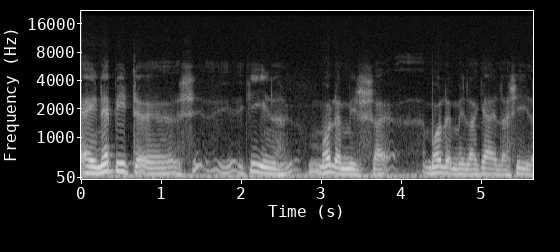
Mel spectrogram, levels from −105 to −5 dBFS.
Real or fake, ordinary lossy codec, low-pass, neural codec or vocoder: fake; none; 19.8 kHz; vocoder, 48 kHz, 128 mel bands, Vocos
